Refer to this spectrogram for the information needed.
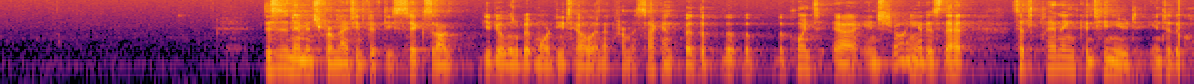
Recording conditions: busy venue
